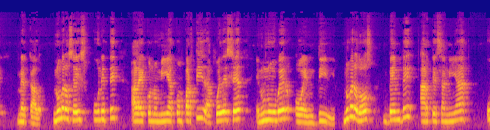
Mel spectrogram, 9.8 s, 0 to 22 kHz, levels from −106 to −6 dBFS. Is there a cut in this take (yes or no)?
yes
